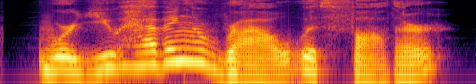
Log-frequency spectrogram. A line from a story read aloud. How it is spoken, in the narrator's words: Alian asked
